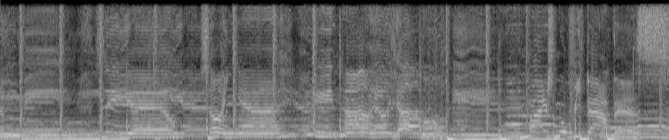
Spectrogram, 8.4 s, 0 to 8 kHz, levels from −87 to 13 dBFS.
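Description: There are no technical faults to describe in this audio.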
